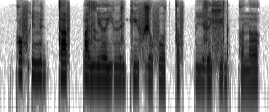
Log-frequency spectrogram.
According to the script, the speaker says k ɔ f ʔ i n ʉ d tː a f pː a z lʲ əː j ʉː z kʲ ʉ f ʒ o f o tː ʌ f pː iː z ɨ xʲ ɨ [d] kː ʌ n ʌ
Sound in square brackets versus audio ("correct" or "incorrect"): correct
